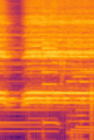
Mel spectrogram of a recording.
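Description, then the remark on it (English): A toy train whistle of the Bible train sounds a loud, steady chord of several bright tones for a second and a half, with a few lower notes stepping up and down partway through. No voices. “Oh, yay! That's the Bible train!”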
